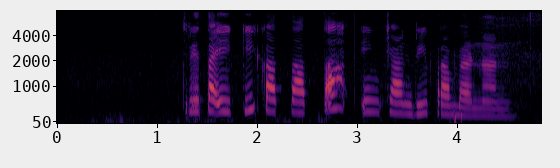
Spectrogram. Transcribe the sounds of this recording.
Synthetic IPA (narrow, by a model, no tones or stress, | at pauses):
t͡ʃəɾit̪aikikat̪at̪ahɪŋt͡ʃanɖipəɾambanan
